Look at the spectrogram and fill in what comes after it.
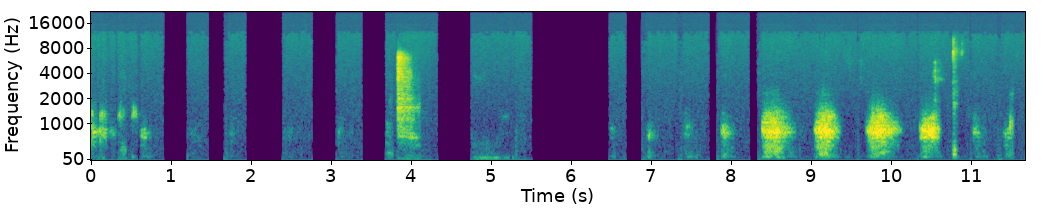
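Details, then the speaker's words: Simulated pulsatile (pulse-synchronous) tinnitus: rhythmic whooshing pulses about 90 a minute, illustrating what patients with idiopathic intracranial hypertension and papilledema hear. "to kind of give you an idea of what patients are experiencing when they complain of pulsatile tinnitus or pulsynchronous tinnitus"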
